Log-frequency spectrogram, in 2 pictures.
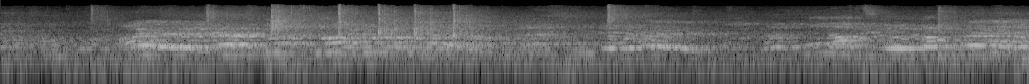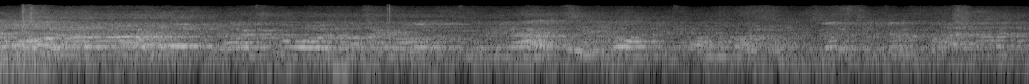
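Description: Shouting voices echoing in a large hall over a ring fight, with a quick run of sharp smacks about one to two and a half seconds in and a few single ones later: gloves and kicks landing.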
